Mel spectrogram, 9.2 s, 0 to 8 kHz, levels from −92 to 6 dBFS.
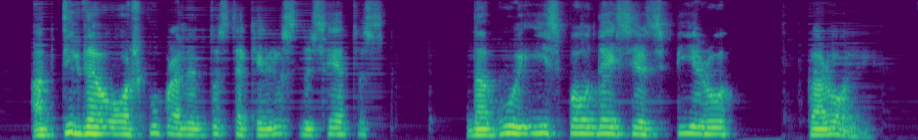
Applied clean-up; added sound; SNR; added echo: neural mask model DeepFilterNet 3.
